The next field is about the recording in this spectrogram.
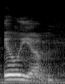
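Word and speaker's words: ileum: bone in your wrist ilium and ilium these aren't even pronounced differently um instead of an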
